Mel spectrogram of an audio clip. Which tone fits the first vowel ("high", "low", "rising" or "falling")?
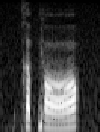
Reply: high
